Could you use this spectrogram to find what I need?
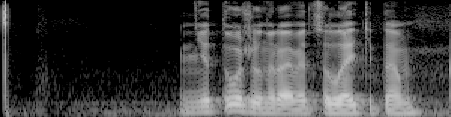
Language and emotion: Russian, neutral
